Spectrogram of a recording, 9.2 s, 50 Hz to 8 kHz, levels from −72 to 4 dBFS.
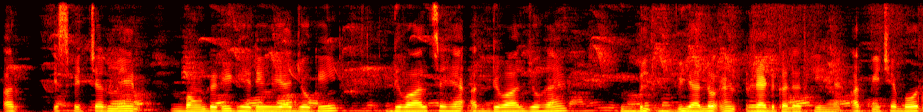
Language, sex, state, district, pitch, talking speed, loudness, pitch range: Hindi, male, Chandigarh, Chandigarh, 150 Hz, 175 wpm, -19 LUFS, 145-160 Hz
